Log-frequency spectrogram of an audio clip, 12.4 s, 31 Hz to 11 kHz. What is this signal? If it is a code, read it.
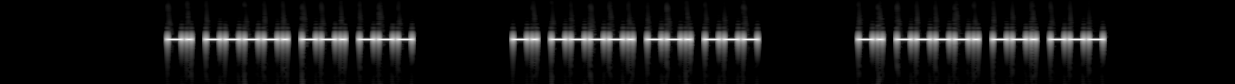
Morse code, heard as a keyed tone, about 25 wpm, 700 Hz. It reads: N9GO N9GO N9GO
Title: USA Call Signs - 4 Characters - Repeated 3x - 25wpm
